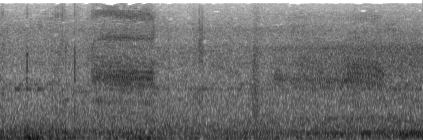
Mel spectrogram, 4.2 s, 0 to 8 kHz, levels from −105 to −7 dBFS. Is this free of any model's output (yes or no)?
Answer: yes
